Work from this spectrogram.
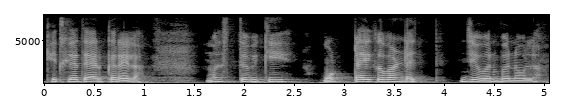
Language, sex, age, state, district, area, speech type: Marathi, female, 18-30, Maharashtra, Kolhapur, rural, spontaneous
